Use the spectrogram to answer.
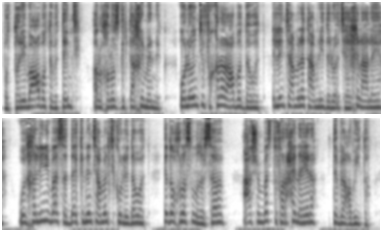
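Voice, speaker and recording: امرأة تؤدي عريسًا شابًا غاضبًا بلهجة مصرية. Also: female voice, medium pitch, rapid-fire, dry recording, studio quality, lightly acted. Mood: angry scolding. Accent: Egyptian. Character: angry young groom, harsh and scolding.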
